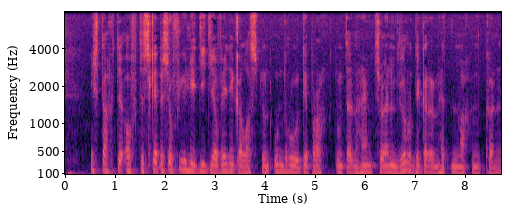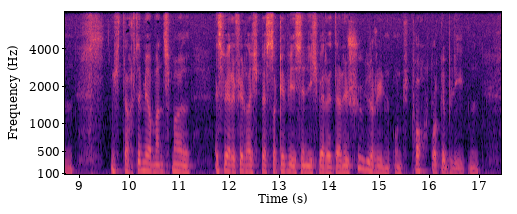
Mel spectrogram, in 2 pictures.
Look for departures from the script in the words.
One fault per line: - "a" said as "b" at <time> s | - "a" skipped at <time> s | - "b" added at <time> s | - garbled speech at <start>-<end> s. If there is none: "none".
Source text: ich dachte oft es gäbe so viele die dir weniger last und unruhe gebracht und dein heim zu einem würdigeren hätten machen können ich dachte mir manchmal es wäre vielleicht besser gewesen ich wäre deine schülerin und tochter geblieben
none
